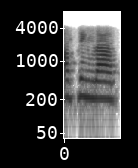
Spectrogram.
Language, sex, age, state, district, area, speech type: Tamil, female, 18-30, Tamil Nadu, Erode, rural, conversation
